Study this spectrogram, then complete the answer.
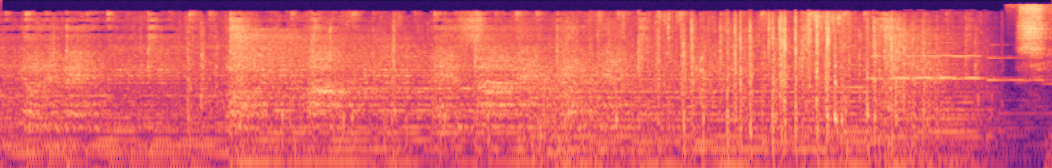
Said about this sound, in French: Imaginez ce cavalier revêtu de sa cuirasse, galoper le long de nos routes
